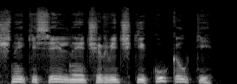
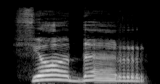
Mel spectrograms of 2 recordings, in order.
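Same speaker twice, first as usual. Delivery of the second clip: high, long-drawn howl of awe; trembling howl; 9 semitones higher than usual. A narrator's reading. Admirer cries out to the poet, a high awestruck howl. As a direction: wail the name imploringly. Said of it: "взвыл я трепеща".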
